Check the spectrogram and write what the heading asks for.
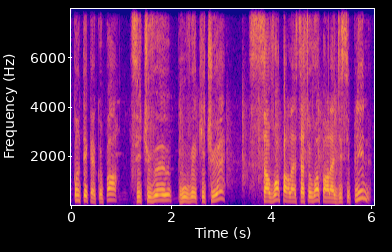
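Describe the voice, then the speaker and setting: A man from the Republic of the Congo, a music artist giving an earnest, reflective and deliberate interview statement. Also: sits high, warm tone, no room sound.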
